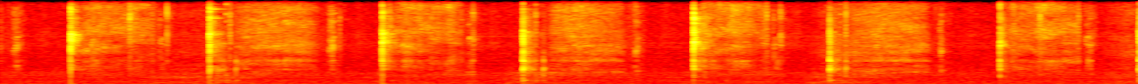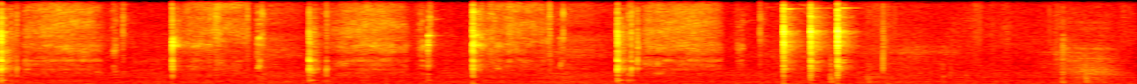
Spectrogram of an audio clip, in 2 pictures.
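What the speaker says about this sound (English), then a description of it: "be consistent with your pressure across the length of the blade as you're pushing and pulling the razor" A straight razor is honed back and forth on a Shapton glass stone, making a rhythmic, close rasping scrape with a sharp clink at the end of each stroke that repeats steadily and is heard with no talk.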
